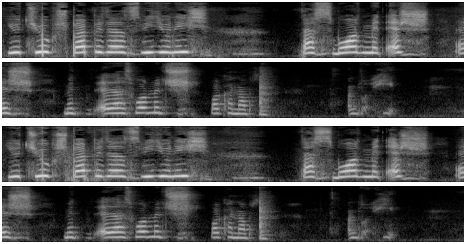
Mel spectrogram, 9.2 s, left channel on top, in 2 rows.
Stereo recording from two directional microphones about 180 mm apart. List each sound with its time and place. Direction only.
0.0 s a sound: 15° left (ahead or behind)
0.7 s a woman's voice: 15° left (ahead or behind)
3.0 s a woman's voice: 20° left (ahead or behind)
4.5 s a woman's voice: centre (ahead or behind)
